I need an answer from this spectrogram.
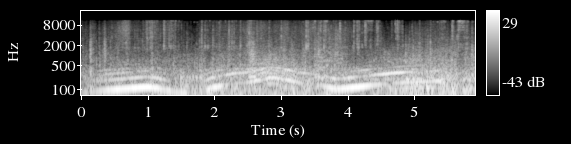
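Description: Audi A6 Allroad engine heard from inside the cabin, its revs rising and falling several times as the car drives on a dirt track. Scattered clicks run throughout.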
